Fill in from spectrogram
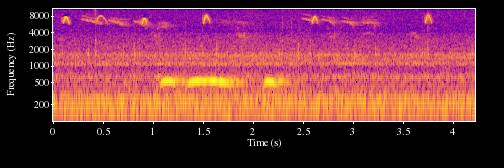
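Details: Sixth-day great tit chicks of a second brood beg from a nest in Veszprém, Hungary, with scattered thin, very high chirps. Brief low, smooth tones are heard in the middle.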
